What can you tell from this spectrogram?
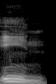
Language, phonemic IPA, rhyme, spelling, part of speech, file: German, /iːn/, -iːn, ihn, pronoun, De-ihn.ogg
- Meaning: 1. accusative of er; him, it (masculine, direct object) 2. (obsolete) dative of sie; them (indirect object)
